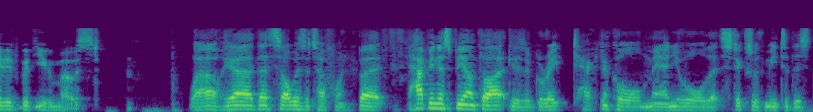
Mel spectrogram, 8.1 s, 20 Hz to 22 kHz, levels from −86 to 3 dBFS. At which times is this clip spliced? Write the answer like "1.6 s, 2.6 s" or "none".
5.1 s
